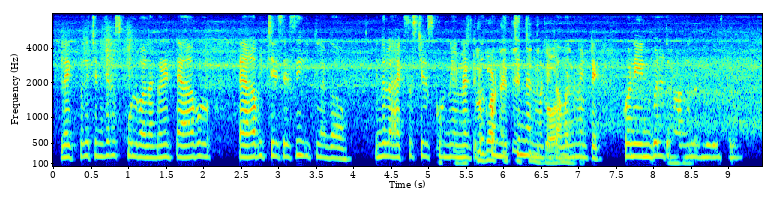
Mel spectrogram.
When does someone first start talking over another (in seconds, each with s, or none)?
5.2 s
